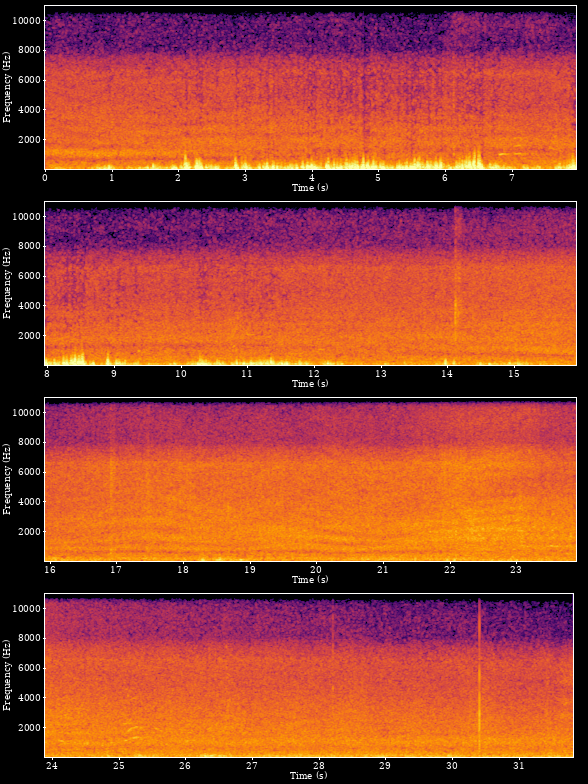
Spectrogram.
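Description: Wind gusts buffeting the phone's microphone with loud, irregular low rumbles for the first dozen seconds, then a steady rushing noise of splashing fountain water.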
